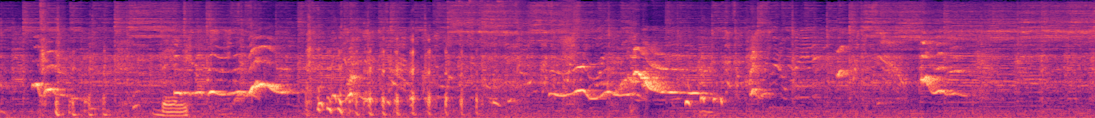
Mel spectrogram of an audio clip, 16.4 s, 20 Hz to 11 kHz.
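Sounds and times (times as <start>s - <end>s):
people chuckling: 0.5s - 8.8s, 10.1s - 11.1s
dog barking and yipping: 0.6s - 11.6s, 13.8s - 14.6s
speech: 2.4s - 3.1s, 4.8s - 9.1s.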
